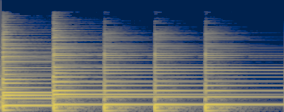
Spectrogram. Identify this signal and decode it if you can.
There is no code.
